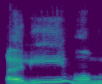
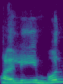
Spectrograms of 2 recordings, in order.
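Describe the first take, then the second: First: The word ends with an m sound. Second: The word ends with an n sound. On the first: The speaker calls it right. "मोम हो जाएगा" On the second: The speaker calls it wrong. "इसको अलीमुन नहीं पढ़ेंगे"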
